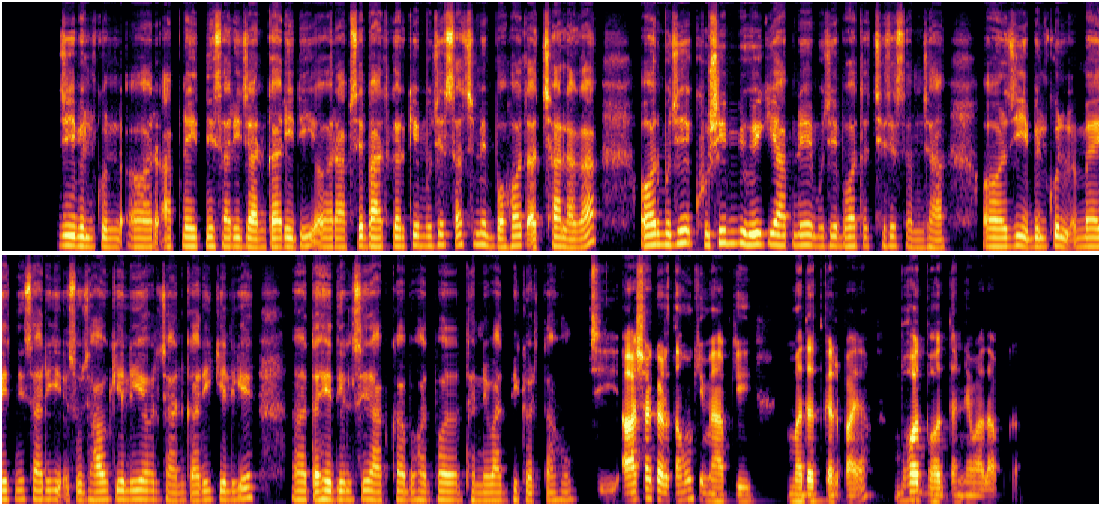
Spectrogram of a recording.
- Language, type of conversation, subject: Hindi, advice, नए स्थान पर डॉक्टर और बैंक जैसी सेवाएँ कैसे ढूँढें?
- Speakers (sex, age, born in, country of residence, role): male, 20-24, India, India, user; male, 25-29, India, India, advisor
- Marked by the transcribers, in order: none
